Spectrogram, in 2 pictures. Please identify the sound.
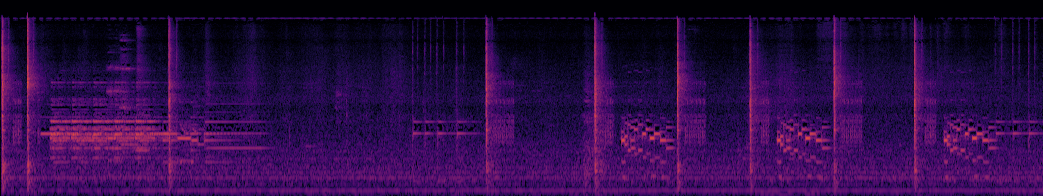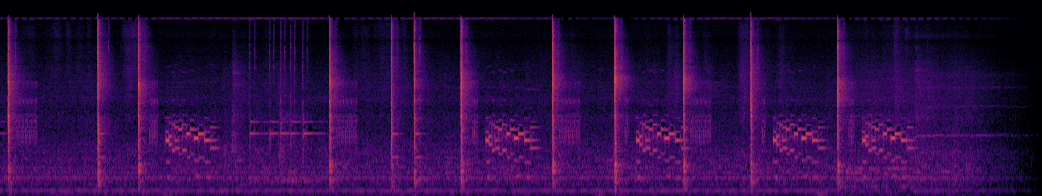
video poker in a bar in rome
